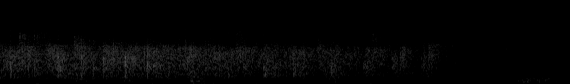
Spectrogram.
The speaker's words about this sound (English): Would you give Marcia and Beverly a big round of applause? Thank you, ladies.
